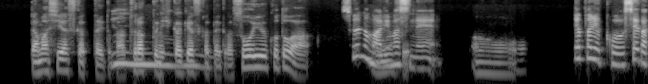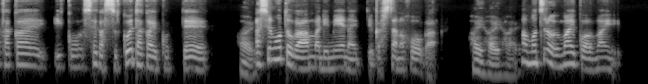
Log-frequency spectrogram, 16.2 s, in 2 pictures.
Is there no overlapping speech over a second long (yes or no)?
no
